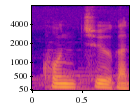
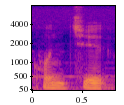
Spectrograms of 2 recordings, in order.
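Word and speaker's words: 昆虫: 참고로 벌레 충자인 무시가 음독을 읽힐 때는 추라고 발음이 됩니다. 그래서 곤충을 얘기할 때는 콘츠가 되겠습니다. 곤추 참고해 주십시오.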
